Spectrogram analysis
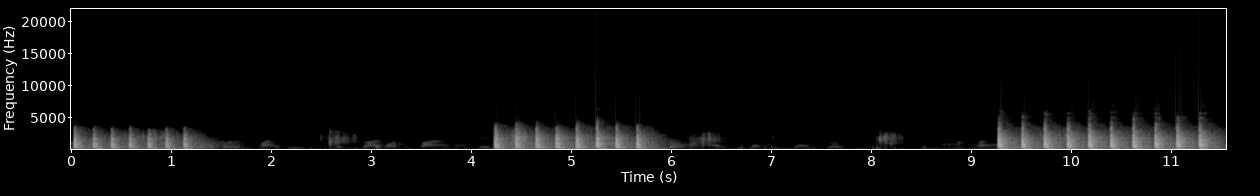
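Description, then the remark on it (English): Three loud bursts of rapid, rhythmic knocking on a door, each a quick run of about eight or nine sharp raps, with brief pauses and faint murmuring voices between them. “Just knock on the door, huh”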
